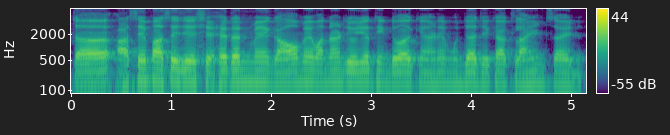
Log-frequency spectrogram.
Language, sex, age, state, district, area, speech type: Sindhi, male, 18-30, Gujarat, Surat, urban, spontaneous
